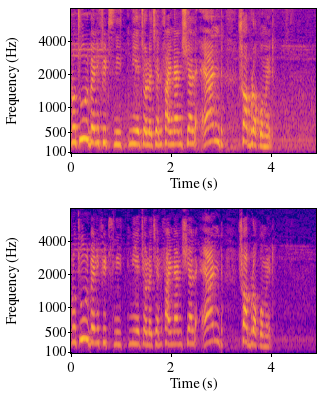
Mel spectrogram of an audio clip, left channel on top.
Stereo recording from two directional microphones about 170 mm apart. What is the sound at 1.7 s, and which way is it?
A woman's voice, 15° right (ahead or behind).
